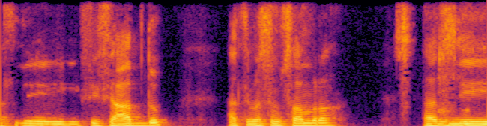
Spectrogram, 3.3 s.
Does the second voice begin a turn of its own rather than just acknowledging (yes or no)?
no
